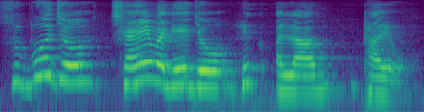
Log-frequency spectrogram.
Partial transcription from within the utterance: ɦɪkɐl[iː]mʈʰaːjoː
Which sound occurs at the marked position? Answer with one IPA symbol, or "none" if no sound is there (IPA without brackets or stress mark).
aː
